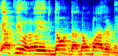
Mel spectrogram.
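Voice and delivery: ordinary talk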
